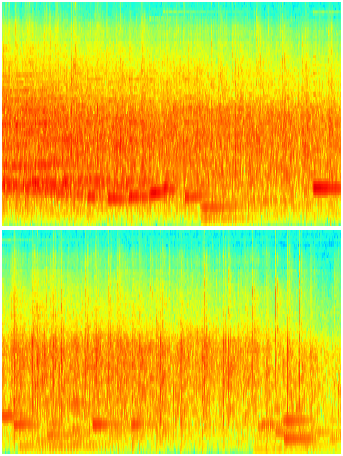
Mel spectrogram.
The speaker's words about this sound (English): clap one more time for me.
